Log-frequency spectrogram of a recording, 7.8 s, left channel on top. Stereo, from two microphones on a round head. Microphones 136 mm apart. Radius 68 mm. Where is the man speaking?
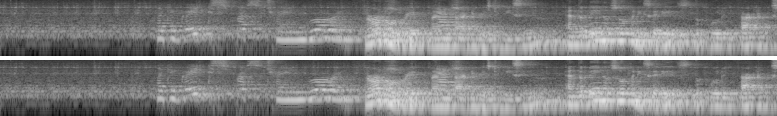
20° right (ahead or behind), 3 m.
